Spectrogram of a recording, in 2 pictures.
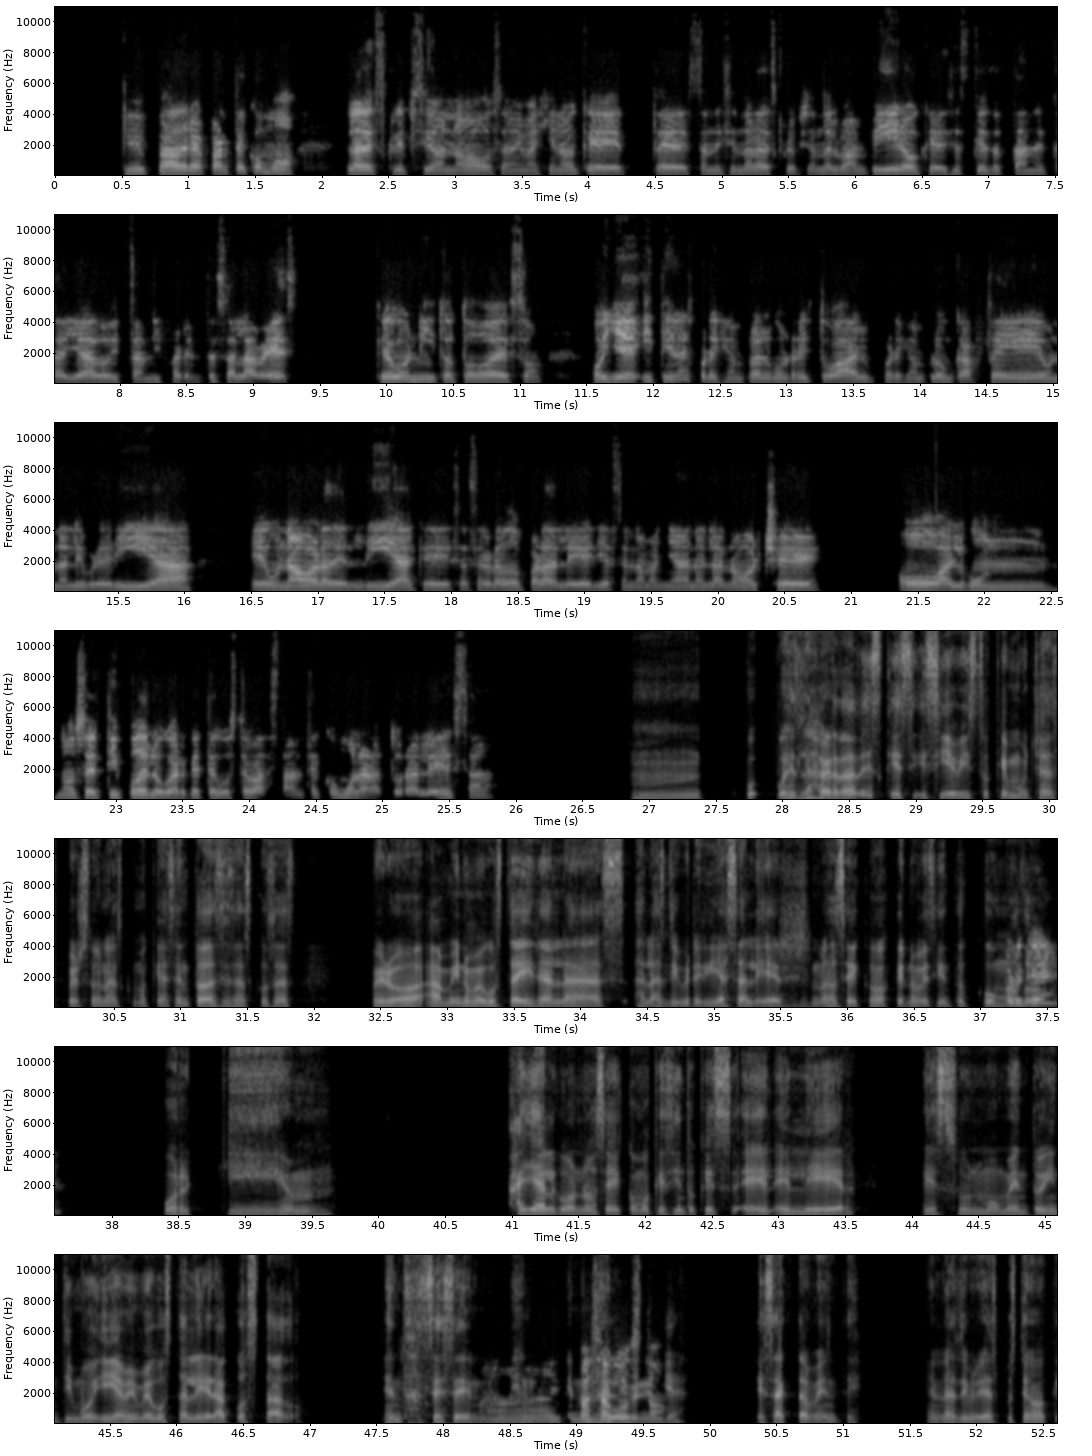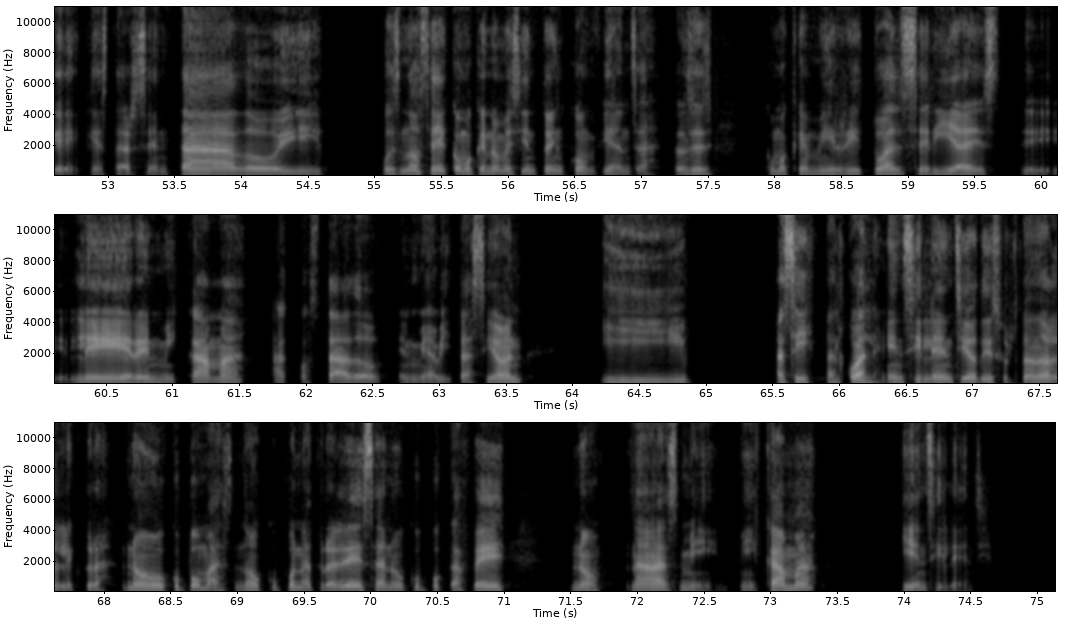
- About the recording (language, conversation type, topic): Spanish, podcast, ¿Por qué te gustan tanto los libros?
- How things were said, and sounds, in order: none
